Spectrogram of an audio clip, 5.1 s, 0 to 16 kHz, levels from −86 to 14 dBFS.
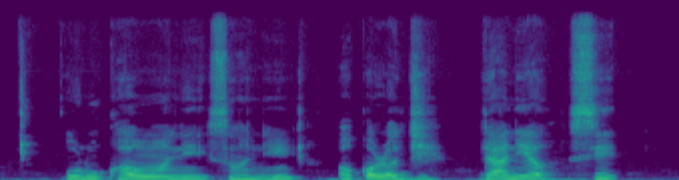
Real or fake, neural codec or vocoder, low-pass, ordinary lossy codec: real; none; 14.4 kHz; none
